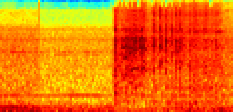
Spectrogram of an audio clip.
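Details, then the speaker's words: Hero/Honda scooter after repairing a bent crankshaft that caused noise on self-start: starter spins and the engine picks up smoothly into an even idle with no knocking or grinding, a normal start. "यह देखा आपने कि गाड़ी बिल्कुल आवाज नहीं कर रही"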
